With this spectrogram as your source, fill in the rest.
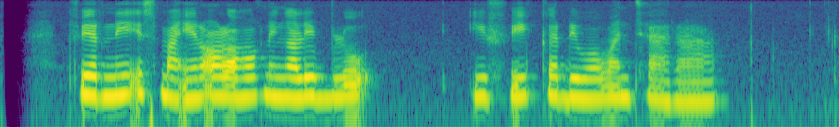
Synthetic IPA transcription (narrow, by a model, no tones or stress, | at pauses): firniʔḭsmaʔilɔlɔɦɔk̚niŋɡaliblu | ifikɨrdiwawaɲt͡ʃaɾa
